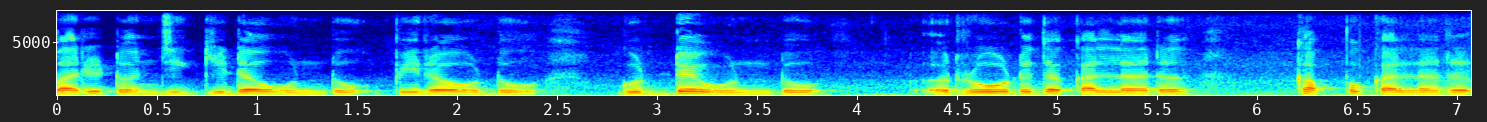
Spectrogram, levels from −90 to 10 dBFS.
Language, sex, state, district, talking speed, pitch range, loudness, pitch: Tulu, female, Karnataka, Dakshina Kannada, 110 wpm, 160-175 Hz, -18 LUFS, 165 Hz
